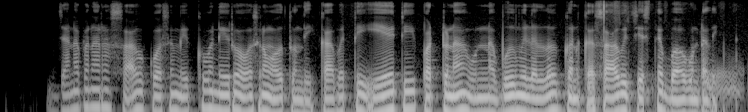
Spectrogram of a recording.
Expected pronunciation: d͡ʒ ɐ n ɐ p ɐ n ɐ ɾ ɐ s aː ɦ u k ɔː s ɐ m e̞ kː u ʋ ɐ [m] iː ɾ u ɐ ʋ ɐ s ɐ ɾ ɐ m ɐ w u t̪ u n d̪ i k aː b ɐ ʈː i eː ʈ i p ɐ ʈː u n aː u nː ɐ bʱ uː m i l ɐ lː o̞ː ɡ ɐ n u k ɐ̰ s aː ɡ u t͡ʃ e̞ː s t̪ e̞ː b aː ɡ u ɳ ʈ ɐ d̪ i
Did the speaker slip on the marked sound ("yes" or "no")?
yes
